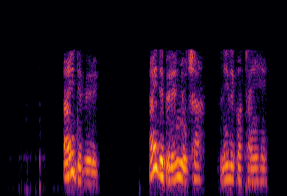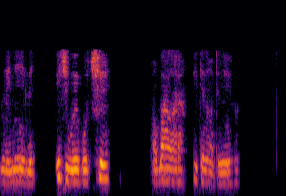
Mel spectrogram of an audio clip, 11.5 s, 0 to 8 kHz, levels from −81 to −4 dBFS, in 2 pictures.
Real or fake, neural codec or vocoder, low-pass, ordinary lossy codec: fake; vocoder, 44.1 kHz, 128 mel bands, Pupu-Vocoder; 7.2 kHz; AAC, 16 kbps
